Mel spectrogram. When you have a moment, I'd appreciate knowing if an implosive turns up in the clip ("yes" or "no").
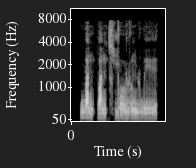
no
